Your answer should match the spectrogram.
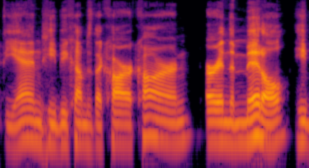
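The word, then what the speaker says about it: Car'a'carn: And at the end, he becomes the Kara Karn, or in the middle, he becomes the Kara Karn, and then he marches on Tyr.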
